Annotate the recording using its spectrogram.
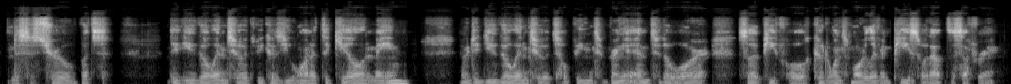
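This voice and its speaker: A raspy put-on character voice speaks at a moderate pace with fairly even intonation, recorded dry and close with no echo. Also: man, very deep, low pitch for a man. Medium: actual play. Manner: calm, measured.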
